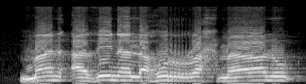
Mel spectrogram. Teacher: اس کا قاعدہ ہے کہ را مشدد متحرک کے اوپر زبر اور پیش آئے تو را کو پر پڑھیں گے، را مشدد متحرک کے نیچے زیر آئے تو را کو باریک پڑھیں گے۔ یہاں را مشدد کے اوپر زبر ہے اس لیے را کو پر پڑھیں گے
